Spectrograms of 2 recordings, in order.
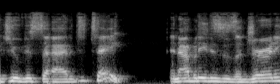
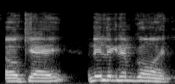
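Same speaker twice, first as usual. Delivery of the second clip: usual speaking voice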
